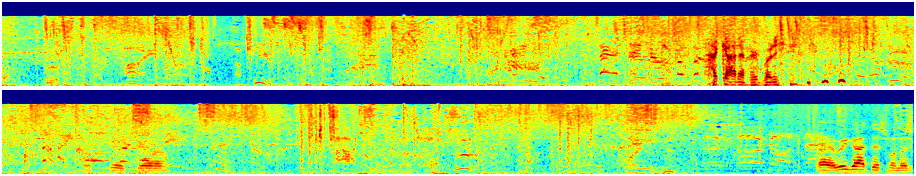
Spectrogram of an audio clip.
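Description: An electric weapon crackles and zaps in bursts.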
